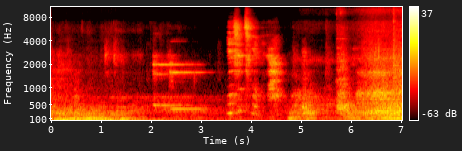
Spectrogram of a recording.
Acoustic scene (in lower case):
elevator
